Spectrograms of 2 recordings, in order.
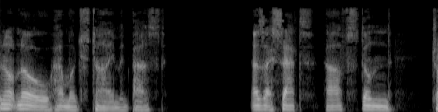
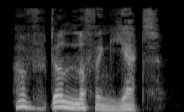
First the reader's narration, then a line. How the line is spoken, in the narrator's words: I said bitterly, and moaned as pain stabbed through my skull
